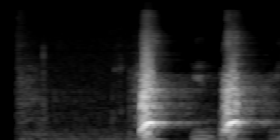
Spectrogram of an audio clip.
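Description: A dog barking twice in quick succession, two loud sharp barks a little over half a second apart, aimed at a plastic bag lying in the yard.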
